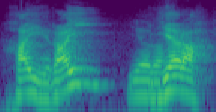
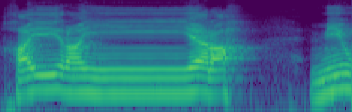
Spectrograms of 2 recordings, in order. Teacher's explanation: genizden de sesin çıkarılmasına dikkat edilmesi gerekiyor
